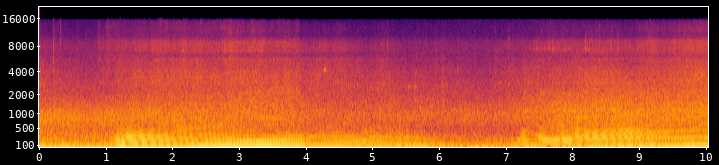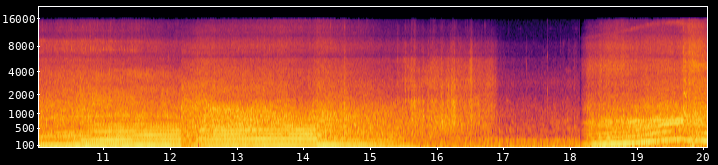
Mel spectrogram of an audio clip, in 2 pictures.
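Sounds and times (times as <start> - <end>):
car engine accelerating: 0.8 - 5.9, 7.0 - 15.6, 18.0 - 20.0.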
